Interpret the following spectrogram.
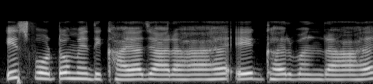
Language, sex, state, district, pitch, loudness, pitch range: Hindi, female, Delhi, New Delhi, 235 Hz, -14 LUFS, 230-250 Hz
